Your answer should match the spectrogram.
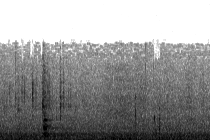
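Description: Faint water trickling from a sawmill blade-lube line with its valve wide open, with a small click about half a second in.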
